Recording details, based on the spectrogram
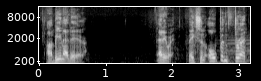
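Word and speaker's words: Abinader: Abinad. I always say his name wrong. Abinadair.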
